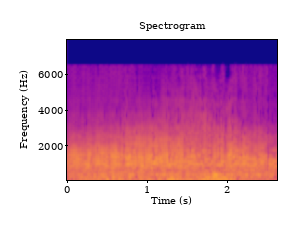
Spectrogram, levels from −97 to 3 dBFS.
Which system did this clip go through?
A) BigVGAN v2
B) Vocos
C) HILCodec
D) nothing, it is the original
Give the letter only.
A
